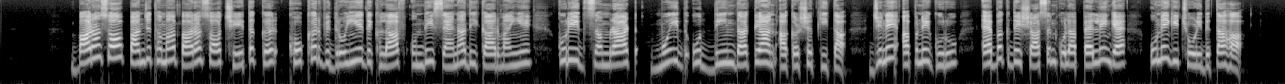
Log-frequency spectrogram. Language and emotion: Dogri, neutral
